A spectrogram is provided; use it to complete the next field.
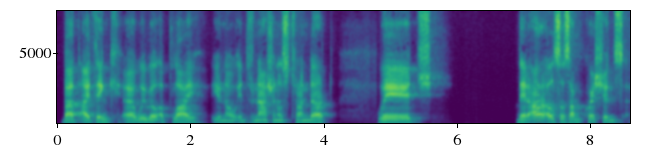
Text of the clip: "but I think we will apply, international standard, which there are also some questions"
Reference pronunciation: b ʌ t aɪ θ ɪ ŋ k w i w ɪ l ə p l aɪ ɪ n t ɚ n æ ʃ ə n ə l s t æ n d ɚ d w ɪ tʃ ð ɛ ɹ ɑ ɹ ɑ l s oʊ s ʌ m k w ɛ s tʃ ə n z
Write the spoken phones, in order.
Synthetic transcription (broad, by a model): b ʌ t aɪ θ ɪ ŋ k w i w ɪ l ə p l aɪ ɪ n t ɚ n æ ʃ ə n ə l s t æ n d ɚ d w ɪ tʃ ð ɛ ɹ ɑ ɹ ɑ l s oʊ s ʌ m k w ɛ s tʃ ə n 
